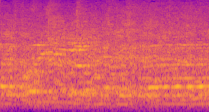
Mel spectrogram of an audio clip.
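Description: Several voices chanting a Solung dance song together, with held notes, over a crowd talking in a large hall.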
